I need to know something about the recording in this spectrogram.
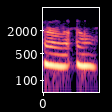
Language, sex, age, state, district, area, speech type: Malayalam, female, 18-30, Kerala, Kozhikode, urban, conversation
